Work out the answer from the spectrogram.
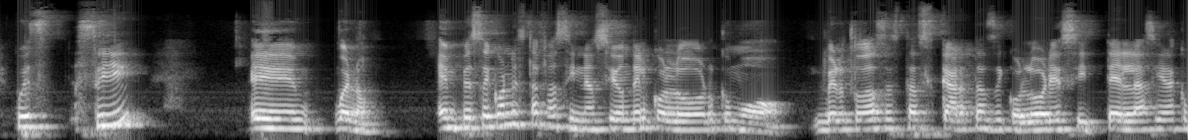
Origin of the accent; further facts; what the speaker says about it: Mexico; sino pues todos somos mexicanos, ¿no?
